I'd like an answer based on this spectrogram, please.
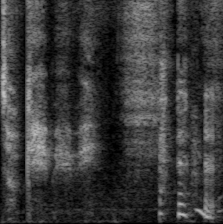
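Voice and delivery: very quiet, breathy, barely audible whisper. Player character comforting a crying companion, whispering. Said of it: "I whisper".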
